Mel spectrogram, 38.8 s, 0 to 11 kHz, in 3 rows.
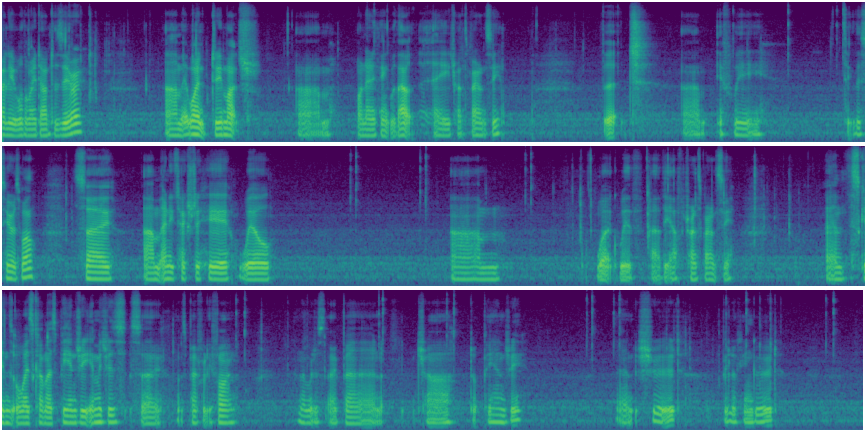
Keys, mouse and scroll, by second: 0.9 shift+middle click, 1.3-2.0 scroll up 1, 2.0-2.5 scroll down 2, 2.5 shift+middle click, 5.2 click, 7.6-8.4 scroll down 6, 9.8-10.2 scroll down 2, 10.7 click, 12.9 click, 12.9-13.2 scroll up 5, 14.0-15.6 scroll up 4, 17.9 click, 20.5 click, 27.2-27.6 scroll down 3, 27.8-28.3 scroll down 1, 29.1 click, 32.4 click, 34.4 click, 34.8 click, 35.6-36.4 scroll up 4, 36.4 click, 36.9 middle click, 38.0 click.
